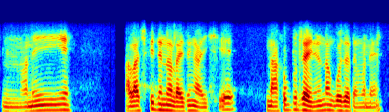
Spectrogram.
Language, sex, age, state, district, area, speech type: Bodo, male, 18-30, Assam, Baksa, rural, conversation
